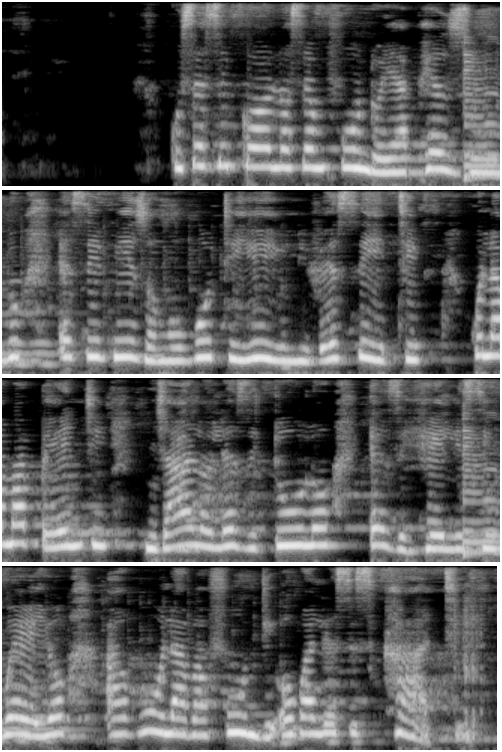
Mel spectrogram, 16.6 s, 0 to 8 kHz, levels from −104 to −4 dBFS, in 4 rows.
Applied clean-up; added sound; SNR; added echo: classical method WPE with log-MMSE.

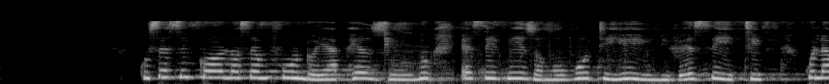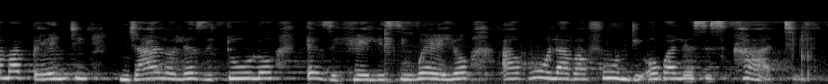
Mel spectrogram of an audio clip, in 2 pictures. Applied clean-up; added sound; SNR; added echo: neural separator model SepFormer DNS4.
